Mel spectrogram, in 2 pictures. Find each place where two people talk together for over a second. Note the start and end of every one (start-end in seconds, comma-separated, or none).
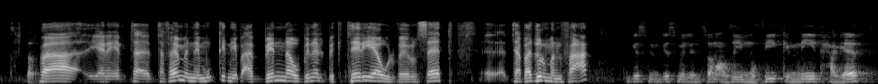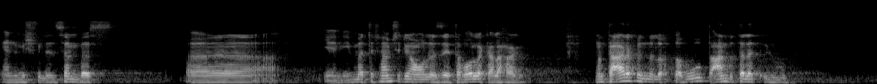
none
